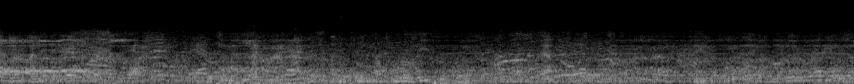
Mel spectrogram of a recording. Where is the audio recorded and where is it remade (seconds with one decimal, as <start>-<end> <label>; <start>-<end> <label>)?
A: 0.0-0.4 remade; 0.4-1.1 recorded; 1.1-1.5 remade; 1.5-2.2 recorded; 2.2-3.1 remade; 3.1-4.2 recorded; 4.2-4.8 remade; 4.8-6.1 recorded; 6.1-8.5 remade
